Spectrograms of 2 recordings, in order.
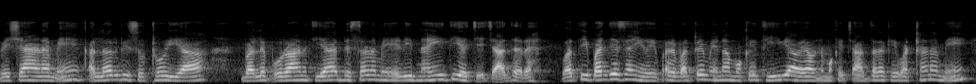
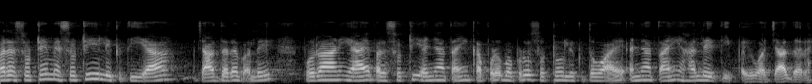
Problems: constant background noise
